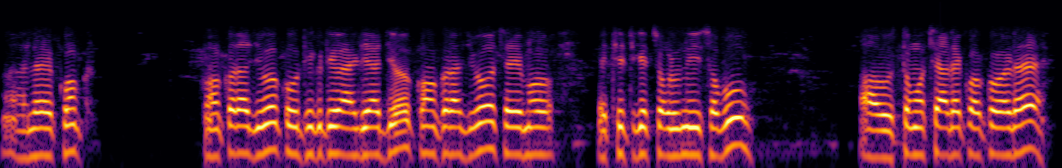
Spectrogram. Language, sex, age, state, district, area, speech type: Odia, male, 45-60, Odisha, Sambalpur, rural, conversation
